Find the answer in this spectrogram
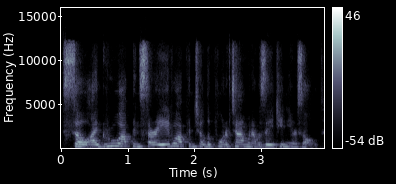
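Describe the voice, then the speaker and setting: A woman in her forties with a Bosnian accent, a podcast guest telling her life story in a reflective, measured way. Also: fairly high pitch, steady tone. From Bosnia and Herzegovina. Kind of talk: interview storytelling.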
